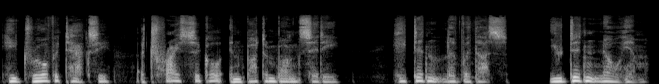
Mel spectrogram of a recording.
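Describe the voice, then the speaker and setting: Voicing a scared but firm mother who harshly drills her children and whispers urgent warnings, a man raises his pitch above his own natural voice. His delivery is medium-pitched, expressive and unhurried, slightly mellow and husky, captured dry at studio quality.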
